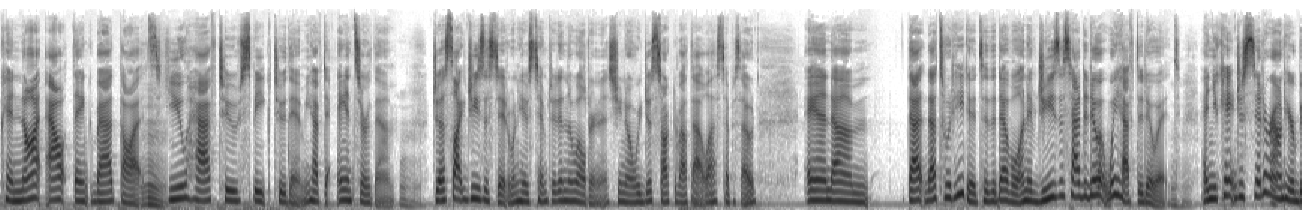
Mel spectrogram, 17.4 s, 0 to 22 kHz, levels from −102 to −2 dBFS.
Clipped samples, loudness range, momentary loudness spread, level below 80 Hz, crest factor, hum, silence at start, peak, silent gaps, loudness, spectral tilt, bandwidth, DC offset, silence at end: under 0.1%; 4 LU; 8 LU; -54 dBFS; 16 dB; none; 0 s; -6 dBFS; none; -23 LUFS; -4 dB/octave; 17 kHz; under 0.1%; 0 s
